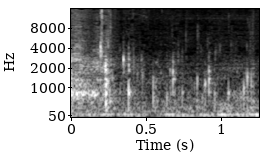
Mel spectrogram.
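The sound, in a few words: mutton korma sauteing in oil on high flame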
